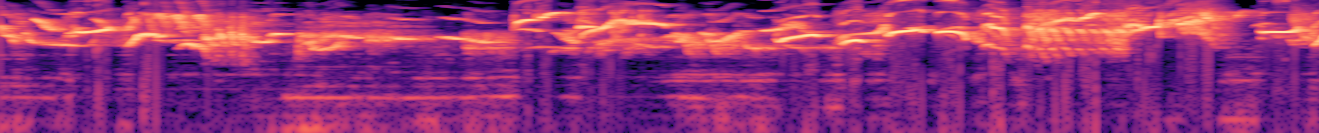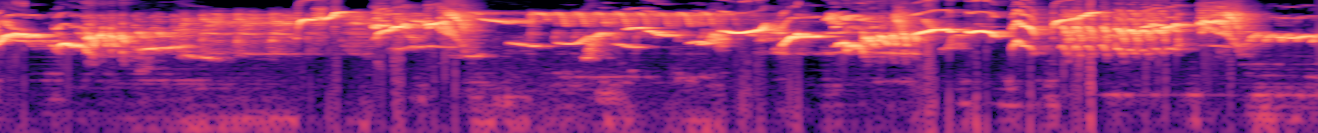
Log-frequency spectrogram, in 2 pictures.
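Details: Oriental magpie-robin (kacer) from a breeder, singing nonstop: a rich, fast medley of varied whistles, rising and falling slurs and harsh chattering notes, delivered almost without pause.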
